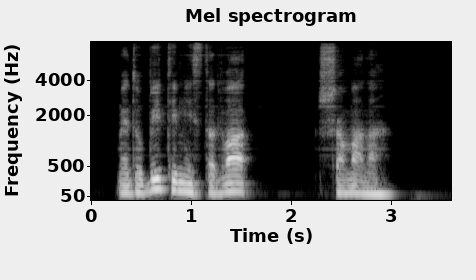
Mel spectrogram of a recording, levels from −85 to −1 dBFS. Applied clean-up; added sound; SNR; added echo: neural mask model DeepFilterNet 3.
